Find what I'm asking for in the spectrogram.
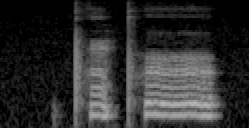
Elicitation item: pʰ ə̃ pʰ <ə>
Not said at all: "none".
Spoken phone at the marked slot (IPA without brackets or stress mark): ə˞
